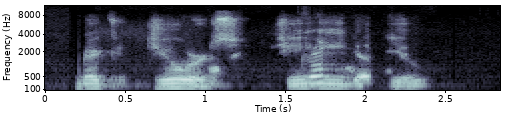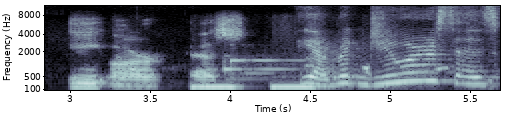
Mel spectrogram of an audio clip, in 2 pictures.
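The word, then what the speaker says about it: Gewers: Hopefully Mark is going to host, and we've got some Rick Jaggers is coming. Rick, did I say his name right, Dawn? Rick, what's his name? Rick Jewers, G-E-W-E-R-S.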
